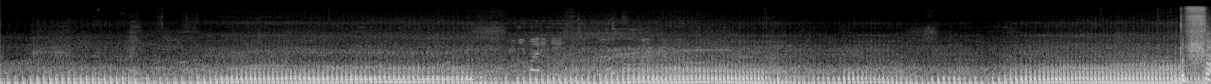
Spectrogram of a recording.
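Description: Motorcycle engine running as the bike pulls away from a stop and rides on, its pitch rising and falling a few times as it goes through the gears.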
